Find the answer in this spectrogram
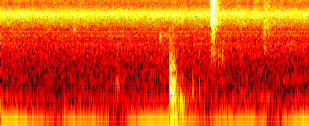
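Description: Quiet room with a steady low electrical hum. A brief low vocal 'mm' falls in pitch about three and a half seconds in, and a light sharp click follows under a second later.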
